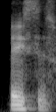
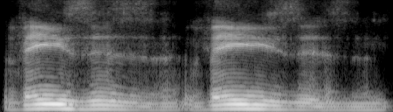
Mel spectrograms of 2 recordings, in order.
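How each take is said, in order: First: "vases" with a hissed s, VAY-sis; slow "vases" with a clear s in the middle; "vases" said wrongly with an s; wrong s take. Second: "vases" with a buzzing z, VAY-zis; "vases" voiced, zzz in the middle; "vases" said correctly with a z; right z take. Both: Shown as a demonstration. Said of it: "when this is vases".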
